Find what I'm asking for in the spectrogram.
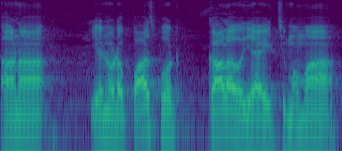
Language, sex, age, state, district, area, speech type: Tamil, male, 30-45, Tamil Nadu, Kallakurichi, rural, spontaneous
